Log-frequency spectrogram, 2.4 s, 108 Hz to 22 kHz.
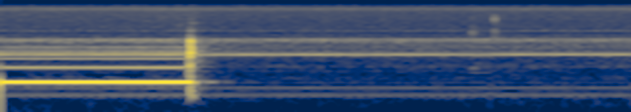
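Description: Vegaty ST.4 signal tracer's loudspeaker giving a steady tone: the signal picked up by its probe on the grid of a radio's tube. It cuts off with a click under a second in as the probe comes off the pin, leaving a faint steady hum.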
